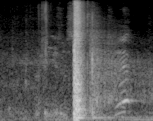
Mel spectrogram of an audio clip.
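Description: A single handgun shot, loud and sharp, a little after a second in, with a short echo trailing off.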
